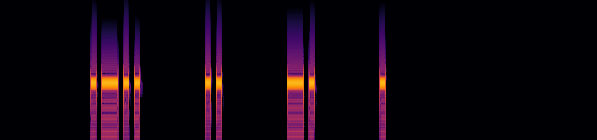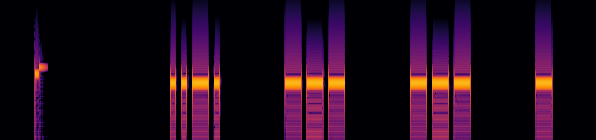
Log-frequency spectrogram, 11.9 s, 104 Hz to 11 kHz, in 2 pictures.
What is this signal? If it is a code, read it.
Morse code, heard as a keyed tone, about 22 wpm, spaced as for 10 wpm, 700 Hz. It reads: LINE FOOT
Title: 4x Character Spacing - Top 500 Words - 22wpm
